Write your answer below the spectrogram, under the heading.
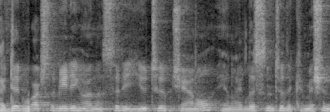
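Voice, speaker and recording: Amid audible room echo and noticeable background noise, a man speaks at a very fast pace and medium pitch with fairly even intonation. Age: 70s. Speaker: public commenter, landlord. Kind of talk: public comment at council meeting. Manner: formal.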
